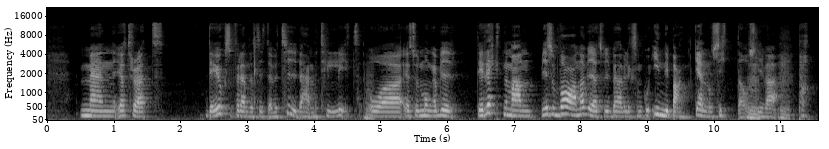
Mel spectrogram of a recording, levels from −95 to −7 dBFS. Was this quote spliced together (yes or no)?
no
